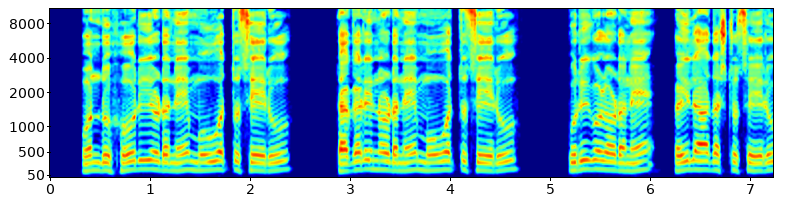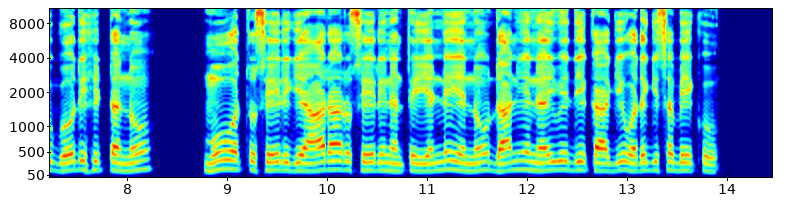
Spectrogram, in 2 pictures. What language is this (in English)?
Kannada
